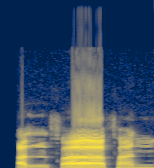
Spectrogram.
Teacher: अल लाम को हिलाना नहीं है, लाम पे कलकला नहीं होगा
